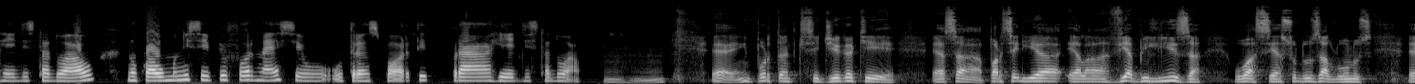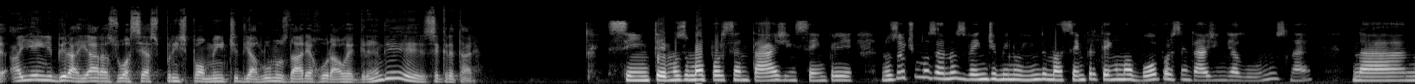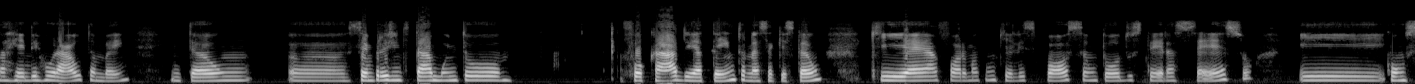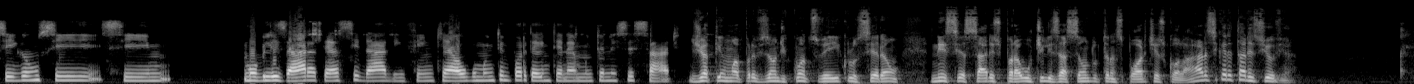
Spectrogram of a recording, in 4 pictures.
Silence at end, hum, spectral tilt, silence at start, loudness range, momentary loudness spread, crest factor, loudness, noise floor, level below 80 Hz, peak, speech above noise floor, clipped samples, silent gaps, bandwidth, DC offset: 0.1 s; none; -5.5 dB/octave; 0 s; 5 LU; 12 LU; 16 dB; -20 LUFS; -64 dBFS; -60 dBFS; -4 dBFS; 44 dB; under 0.1%; none; 15.5 kHz; under 0.1%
